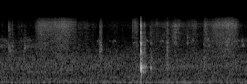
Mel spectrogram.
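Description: Push-broom bristles scraping across concrete steps in repeated hissing strokes, with a sharp clack about one and a half seconds in as a broom knocks against the step.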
